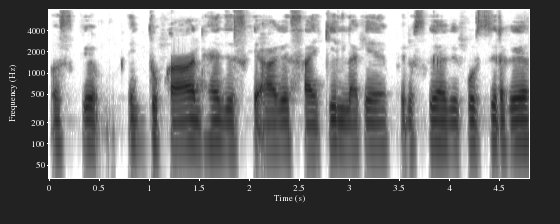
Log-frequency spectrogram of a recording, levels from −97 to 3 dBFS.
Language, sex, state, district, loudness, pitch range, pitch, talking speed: Hindi, male, Bihar, Jamui, -19 LUFS, 100-110 Hz, 105 Hz, 185 wpm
